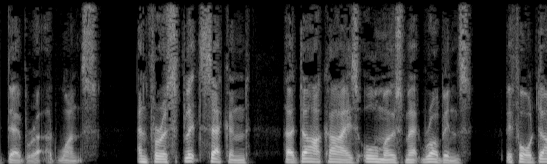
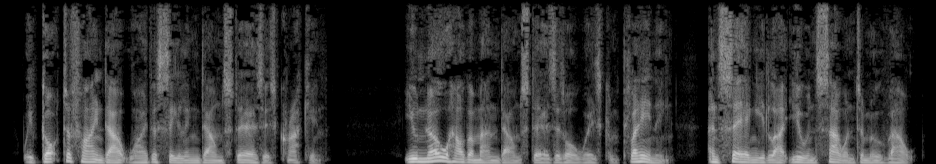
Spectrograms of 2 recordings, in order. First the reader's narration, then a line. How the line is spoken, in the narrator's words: said Robin quietly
